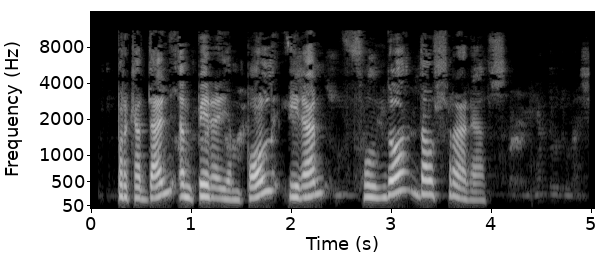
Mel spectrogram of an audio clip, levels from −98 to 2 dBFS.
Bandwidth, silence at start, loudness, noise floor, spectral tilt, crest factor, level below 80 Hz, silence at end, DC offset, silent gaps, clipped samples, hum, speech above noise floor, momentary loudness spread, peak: 11.5 kHz; 0.3 s; -27 LUFS; -66 dBFS; -4.5 dB/octave; 20 dB; -82 dBFS; 0.9 s; under 0.1%; none; under 0.1%; none; 38 dB; 11 LU; -8 dBFS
